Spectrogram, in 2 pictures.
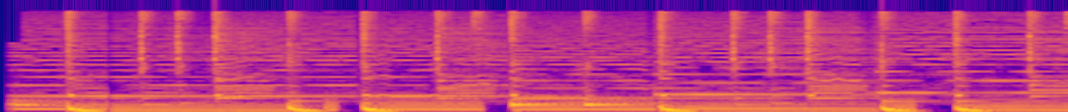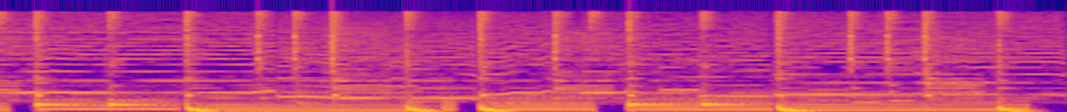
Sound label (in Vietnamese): Hòa Tấu Rumba Không Lời Guitar Ngọt Ngào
